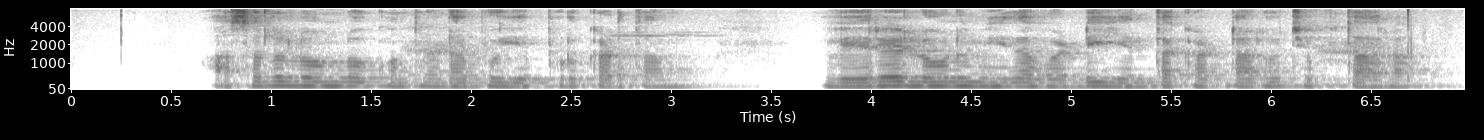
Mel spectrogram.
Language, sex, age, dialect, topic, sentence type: Telugu, male, 18-24, Utterandhra, banking, question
